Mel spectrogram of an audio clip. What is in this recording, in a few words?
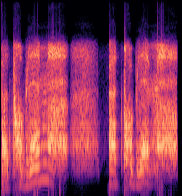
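round lost, female; vo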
